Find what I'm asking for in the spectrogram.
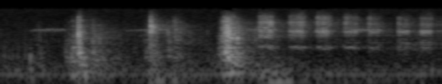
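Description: A creaky door swings open in an old radio western drama, a few scraping creaks and rattles rising and falling over about two seconds, fairly close and alone with no talk over it.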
